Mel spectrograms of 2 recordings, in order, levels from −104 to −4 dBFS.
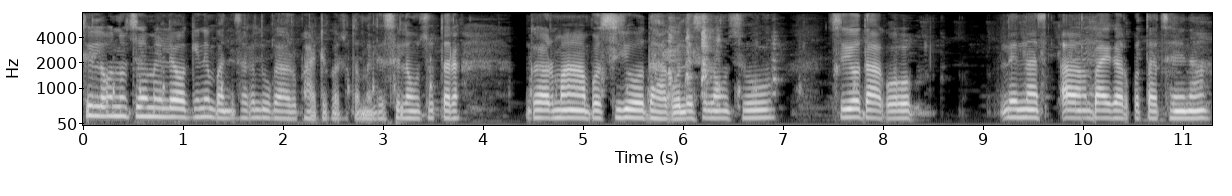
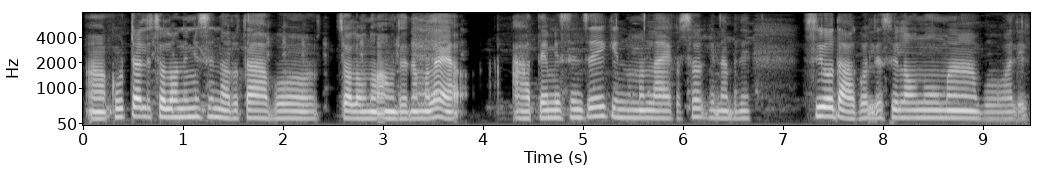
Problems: none marked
